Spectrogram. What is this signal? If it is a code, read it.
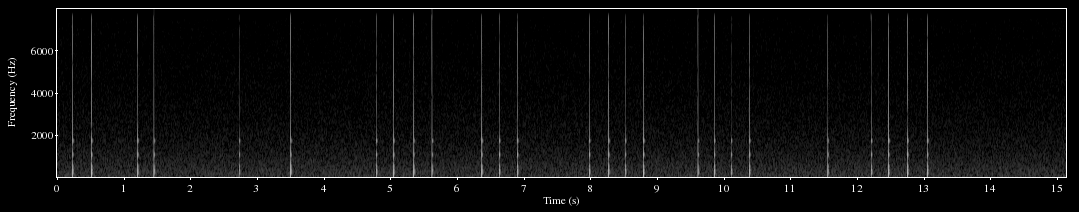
Tap code, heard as taps on a table, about 4 knocks a second. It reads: GASTD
